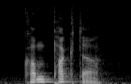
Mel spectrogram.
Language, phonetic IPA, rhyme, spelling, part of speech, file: German, [kɔmˈpaktɐ], -aktɐ, kompakter, adjective, De-kompakter.ogg
- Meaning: 1. comparative degree of kompakt 2. inflection of kompakt: strong/mixed nominative masculine singular 3. inflection of kompakt: strong genitive/dative feminine singular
